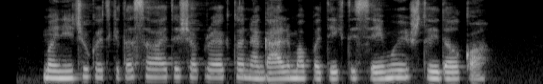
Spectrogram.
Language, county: Lithuanian, Kaunas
